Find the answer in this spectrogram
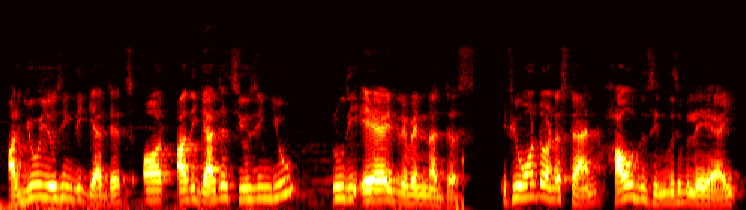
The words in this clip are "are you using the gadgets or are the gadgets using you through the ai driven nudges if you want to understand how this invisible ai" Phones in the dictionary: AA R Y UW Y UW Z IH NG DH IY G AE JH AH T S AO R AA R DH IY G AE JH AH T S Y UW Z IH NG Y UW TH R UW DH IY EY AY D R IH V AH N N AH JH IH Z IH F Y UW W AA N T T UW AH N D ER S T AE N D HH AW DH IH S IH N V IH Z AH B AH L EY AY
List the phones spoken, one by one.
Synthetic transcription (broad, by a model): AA R Y UW Y UW Z IH NG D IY G AE JH AH T S AO R AA R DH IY G AE JH AH T S Y UW Z IH NG Y UW T R UW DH IY EY AY D R IH V AH N N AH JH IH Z IH F Y UW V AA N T T UW AH N D ER S T AE N D HH AW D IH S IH N V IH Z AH B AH L EY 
